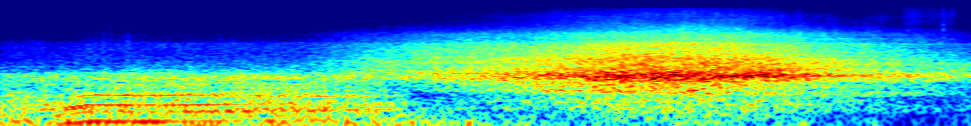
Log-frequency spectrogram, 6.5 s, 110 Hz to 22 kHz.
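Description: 2012 BMW 535i xDrive sedan with its turbocharged straight-six: first a steady engine hum, then, about halfway through, the car passing by outside, its tyre and road noise swelling to a peak and fading.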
